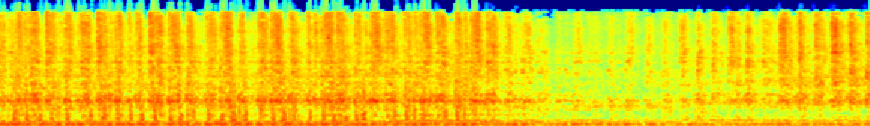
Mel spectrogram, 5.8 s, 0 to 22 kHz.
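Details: 1980 Sierra C15, junkyard L31 Vortec 350 (130k-mile pistons/rods, 9.5:1), Summit K1107 .488/.510 lift cam, Performer RPM intake, 600 Holley, Flowtech headers, Thrush turbo mufflers; cold start: loud, choppy low thumps, uneven lope about three beats a second, easing slightly; aggressive cam suspected; mic clipping.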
